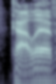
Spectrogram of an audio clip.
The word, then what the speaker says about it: Gotliv: And just for clarity for everyone listening, the surname is pronounced got giotaive. Got live.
